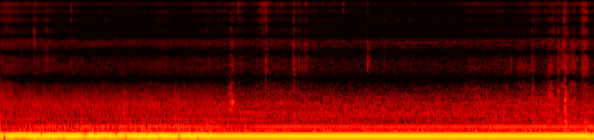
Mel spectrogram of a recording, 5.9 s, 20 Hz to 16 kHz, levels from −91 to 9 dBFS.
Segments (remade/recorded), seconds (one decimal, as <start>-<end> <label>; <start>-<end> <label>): 0.0-2.1 remade; 2.1-5.9 recorded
